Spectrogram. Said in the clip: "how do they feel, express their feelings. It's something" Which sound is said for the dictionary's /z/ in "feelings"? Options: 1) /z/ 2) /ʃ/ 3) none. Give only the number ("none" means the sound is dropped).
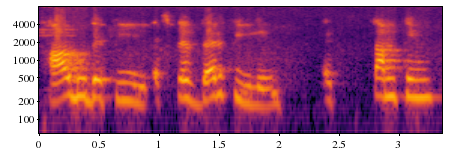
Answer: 3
